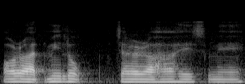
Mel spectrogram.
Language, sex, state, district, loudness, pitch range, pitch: Hindi, male, Arunachal Pradesh, Longding, -20 LUFS, 120-130 Hz, 120 Hz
